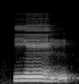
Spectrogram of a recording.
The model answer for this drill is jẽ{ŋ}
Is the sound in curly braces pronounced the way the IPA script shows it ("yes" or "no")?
yes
